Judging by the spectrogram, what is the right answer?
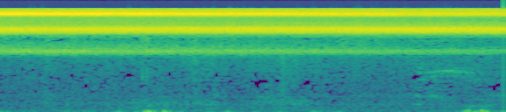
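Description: Forest insects droning steadily, a constant high-pitched chorus with several pitch bands held without a break.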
